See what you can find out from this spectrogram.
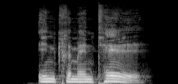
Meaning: incremental
- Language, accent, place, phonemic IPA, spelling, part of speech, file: German, Germany, Berlin, /ɪnkʁemɛnˈtɛl/, inkrementell, adjective, De-inkrementell.ogg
